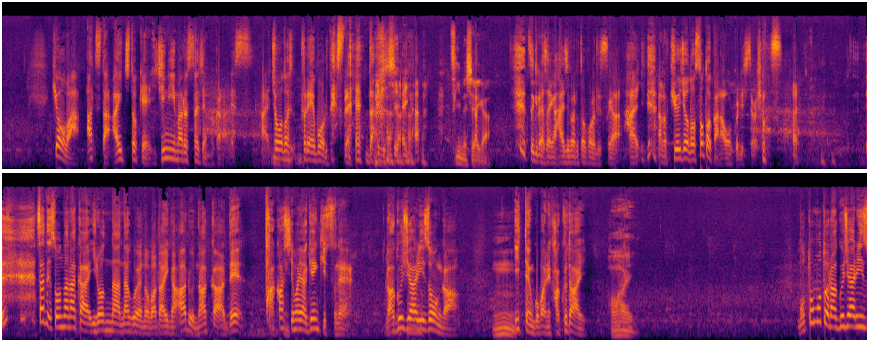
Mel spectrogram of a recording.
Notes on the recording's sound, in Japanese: 高校野球の実況現場から。蝉の鳴き声が聞こえますね。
